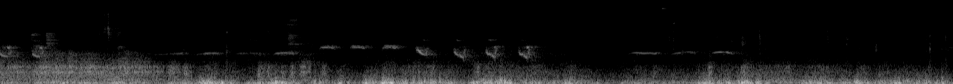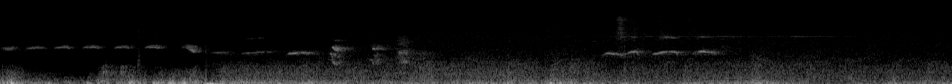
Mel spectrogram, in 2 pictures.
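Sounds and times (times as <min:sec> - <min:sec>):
low uneven rumbling: 0:11.6 - 0:19.0
bird calling high notes: 0:15.4 - 0:18.1.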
